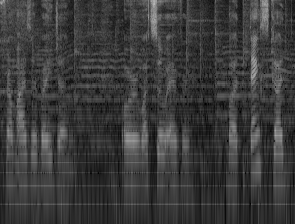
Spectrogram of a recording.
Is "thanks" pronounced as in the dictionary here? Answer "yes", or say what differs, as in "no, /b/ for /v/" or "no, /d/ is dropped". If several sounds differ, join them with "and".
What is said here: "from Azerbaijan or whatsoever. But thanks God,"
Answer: no, /t/ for /θ/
